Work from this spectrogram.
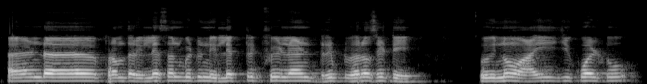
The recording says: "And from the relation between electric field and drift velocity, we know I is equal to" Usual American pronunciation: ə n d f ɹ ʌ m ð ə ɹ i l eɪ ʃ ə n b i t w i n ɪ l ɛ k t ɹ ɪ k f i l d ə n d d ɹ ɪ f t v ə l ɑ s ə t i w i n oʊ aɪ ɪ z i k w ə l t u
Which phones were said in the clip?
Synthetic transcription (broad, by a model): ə n d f ɹ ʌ m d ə ɹ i l eɪ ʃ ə n b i t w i n ɪ l ɛ k t ɹ ɪ k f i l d ə n d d ɹ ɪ p t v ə l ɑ s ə t i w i n oʊ aɪ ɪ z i k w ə l t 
